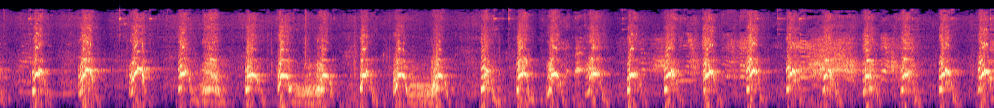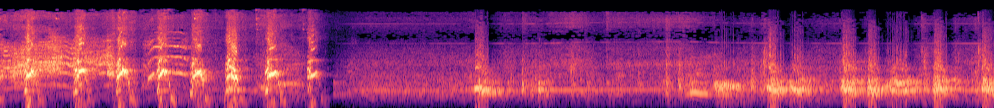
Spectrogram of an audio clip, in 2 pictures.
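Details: Dog barking at a vacuum cleaner: a rapid run of sharp, loud barks, about two or three a second, for thirteen seconds, then a steady machine hum with faint whines.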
